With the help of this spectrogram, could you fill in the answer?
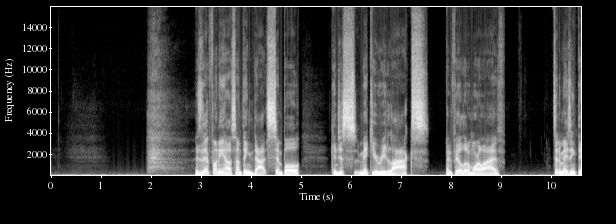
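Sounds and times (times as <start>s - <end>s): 
deep breath: 0.0s - 2.9s, 5.0s - 5.6s
steady low hum: 0.0s - 10.5s
speech: 2.9s - 9.1s, 10.0s - 10.5s.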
